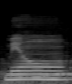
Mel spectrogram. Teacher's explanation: इख्फा, नाक में आवाज लेके जानी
